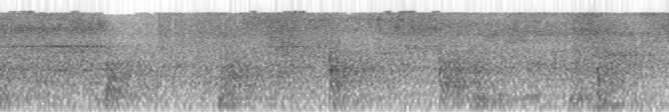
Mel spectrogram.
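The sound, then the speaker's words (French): Assembly line noise at the Lifan car factory in Chongqing, where car bodies move along the production line as workers weld and fit parts: a steady industrial hiss punctuated by regular metallic bursts about twice a second, like tools or machinery striking in a repeating cycle, with no voices. “Nous sommes dans l'usine automobile Lifan à Chongqing.”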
